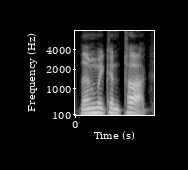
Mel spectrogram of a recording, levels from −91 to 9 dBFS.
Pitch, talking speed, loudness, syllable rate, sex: 150 Hz, 300 wpm, -15 LUFS, 6.4 syllables/s, male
